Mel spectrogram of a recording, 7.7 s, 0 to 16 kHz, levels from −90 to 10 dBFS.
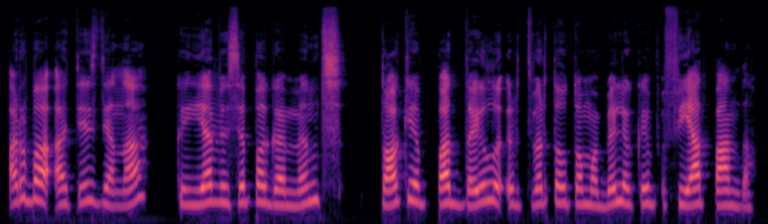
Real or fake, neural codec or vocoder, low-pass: real; none; 14.4 kHz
